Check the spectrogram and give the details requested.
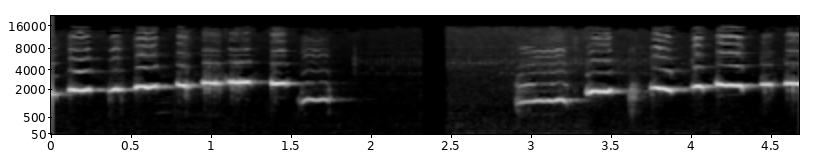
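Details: A male cockatiel singing in the morning after waking whistles a clear, tuneful phrase of rising and stepping notes, pausing briefly before repeating it.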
